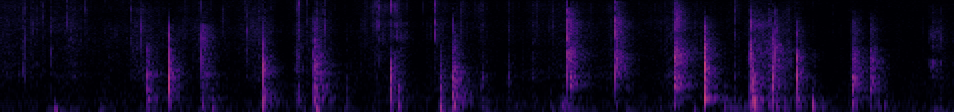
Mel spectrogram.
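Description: A black foil coffee pouch is crumpled and squeezed with fingertips, giving about twenty sharp, bright crinkling bursts in an irregular rhythm. Each crackle is short and dry, with little low end, and stops almost at once.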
